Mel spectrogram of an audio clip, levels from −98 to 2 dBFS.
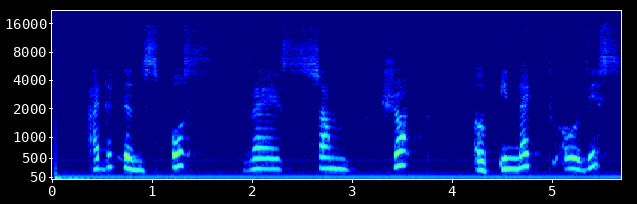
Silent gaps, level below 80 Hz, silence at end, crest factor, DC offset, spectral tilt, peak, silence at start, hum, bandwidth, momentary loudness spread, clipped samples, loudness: none; -74 dBFS; 0 s; 20 dB; under 0.1%; -4.5 dB/octave; -36 dBFS; 0.05 s; none; 16 kHz; 10 LU; under 0.1%; -57 LUFS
